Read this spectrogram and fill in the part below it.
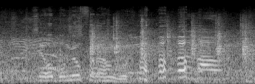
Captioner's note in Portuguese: risos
